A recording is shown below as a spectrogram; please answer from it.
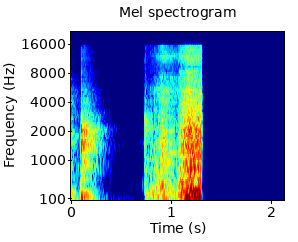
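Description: A plastic blender lid clicks as it is pressed into place, then the blender motor starts up on the thick peach and condensed-milk mixture, running for about half a second before the sound cuts off suddenly.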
